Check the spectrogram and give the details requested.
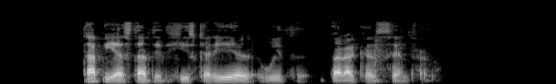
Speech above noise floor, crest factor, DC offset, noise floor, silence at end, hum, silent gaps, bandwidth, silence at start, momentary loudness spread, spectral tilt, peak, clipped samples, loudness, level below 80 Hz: over 71 dB; 20 dB; under 0.1%; under -90 dBFS; 1.3 s; none; none; 7.8 kHz; 0.85 s; 19 LU; -5.5 dB/octave; 0 dBFS; under 0.1%; -19 LUFS; -58 dBFS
